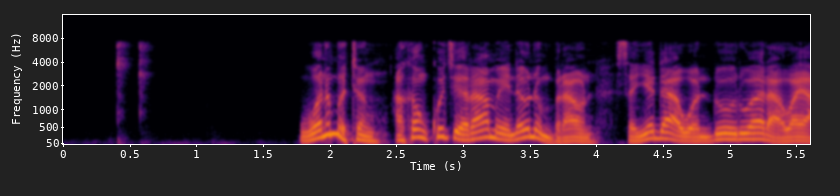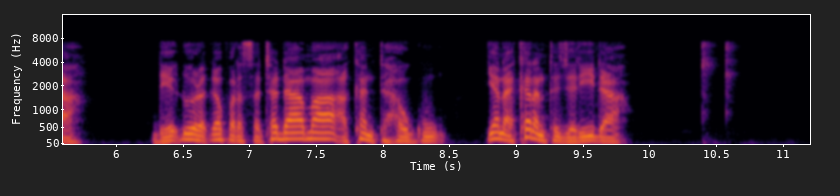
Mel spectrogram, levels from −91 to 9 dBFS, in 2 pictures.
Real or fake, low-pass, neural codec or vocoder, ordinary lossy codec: real; 7.2 kHz; none; AAC, 96 kbps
